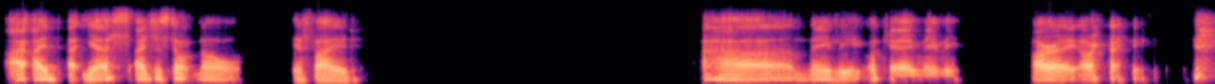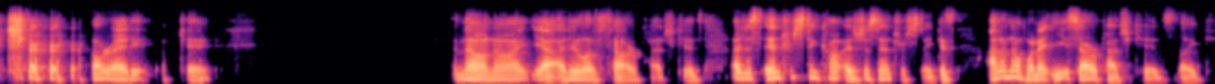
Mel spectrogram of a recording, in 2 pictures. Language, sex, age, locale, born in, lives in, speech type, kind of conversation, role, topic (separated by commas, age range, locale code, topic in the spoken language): English, male, 25-29, en-US, United States, United States, conversation, unstructured, none, Where do you love watching movies—at home or in theaters—and what makes it special for you?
